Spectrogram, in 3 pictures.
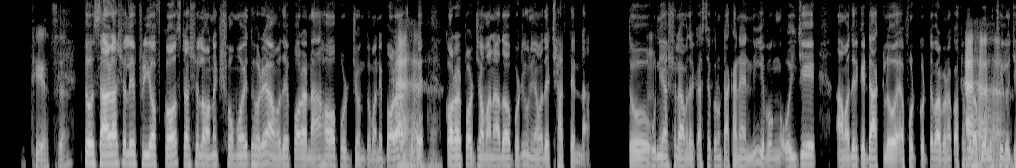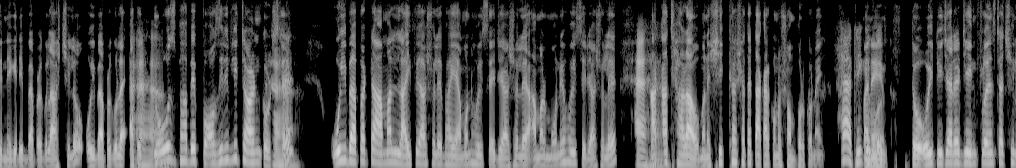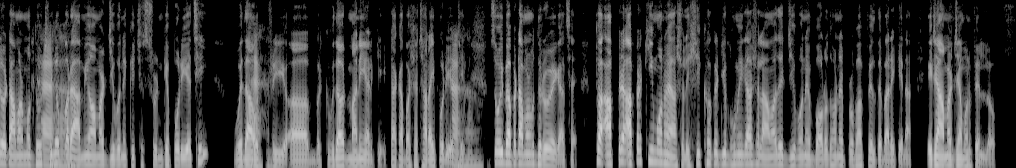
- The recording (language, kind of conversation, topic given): Bengali, unstructured, শিক্ষকের ভূমিকা কীভাবে একজন ছাত্রের জীবনে প্রভাব ফেলে?
- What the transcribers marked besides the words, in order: in English: "ফ্রি অফ কস্ট"; in English: "পজিটিভলি টার্ন"; other background noise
